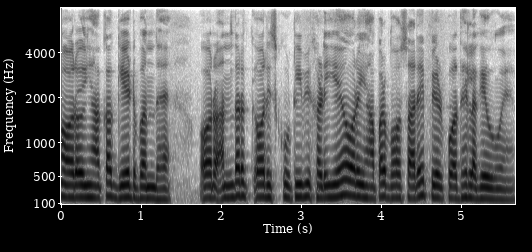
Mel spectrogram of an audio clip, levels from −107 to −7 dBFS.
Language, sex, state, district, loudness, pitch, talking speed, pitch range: Hindi, female, Odisha, Nuapada, -15 LUFS, 180 Hz, 245 wpm, 170-190 Hz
